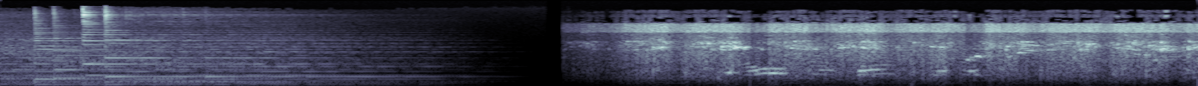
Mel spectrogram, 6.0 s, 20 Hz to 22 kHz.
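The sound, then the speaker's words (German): A short tonal musical phrase fades into a brief silence, then an old phonograph recording of Otto von Bismarck, made at his castle on 7 October 1889 when he was the 74-year-old Reich Chancellor, starts: steady, rough hissing and crackling that wheezes and puffs like a laboring steam locomotive, with a faint voice audible within. “Es klingt wie eine schwer vor sich hinschnaufende Dampflokomotive. Doch wenn man ganz genau hinhört, ist eine ferne Stimme zu erkennen.”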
